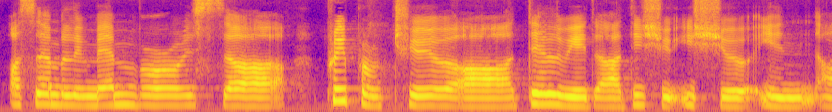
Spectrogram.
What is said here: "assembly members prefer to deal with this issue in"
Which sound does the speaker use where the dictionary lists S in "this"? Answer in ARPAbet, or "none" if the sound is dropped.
SH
